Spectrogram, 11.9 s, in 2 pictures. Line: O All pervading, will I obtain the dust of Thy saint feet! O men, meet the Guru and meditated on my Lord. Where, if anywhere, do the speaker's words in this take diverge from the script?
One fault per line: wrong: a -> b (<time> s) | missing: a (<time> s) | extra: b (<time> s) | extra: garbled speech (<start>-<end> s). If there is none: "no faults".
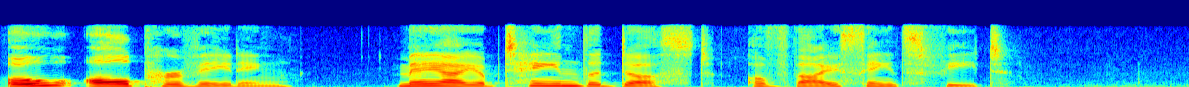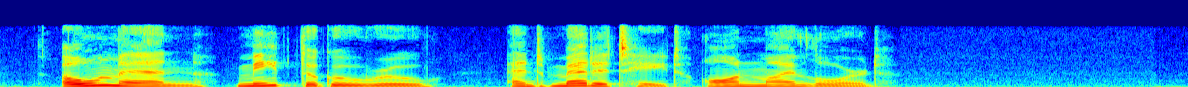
wrong: will -> may (1.9 s)
wrong: saint -> saints (4.2 s)
wrong: meditated -> meditate (8.7 s)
